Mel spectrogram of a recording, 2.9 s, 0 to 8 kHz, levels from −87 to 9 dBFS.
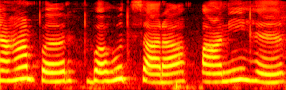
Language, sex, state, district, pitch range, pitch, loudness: Hindi, female, Punjab, Pathankot, 285-340 Hz, 310 Hz, -13 LUFS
